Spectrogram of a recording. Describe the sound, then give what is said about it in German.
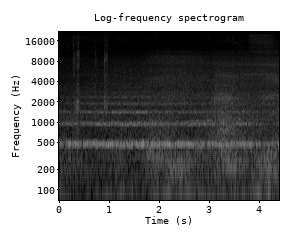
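A subway train climbs a 5% incline near Mönkedamm in the city centre, grinding steadily along, a sustained droning whine over rumbling wheels, with a couple of brief metallic clicks early on; loud, no voices. “Ich meine, hier hat die U-Bahn eine Steigung von 5%.”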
